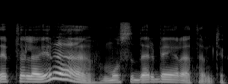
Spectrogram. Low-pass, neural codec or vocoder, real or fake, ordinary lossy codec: 7.2 kHz; none; real; MP3, 96 kbps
